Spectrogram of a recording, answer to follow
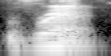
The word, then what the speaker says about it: read: diríamos you read you Red Red así como suena el color rojo Así vamos a pronunciar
